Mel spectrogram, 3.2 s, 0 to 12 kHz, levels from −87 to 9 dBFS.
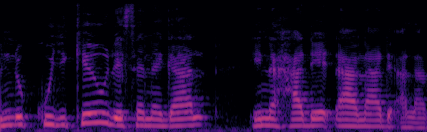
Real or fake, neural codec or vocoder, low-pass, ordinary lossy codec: real; none; 10.8 kHz; none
